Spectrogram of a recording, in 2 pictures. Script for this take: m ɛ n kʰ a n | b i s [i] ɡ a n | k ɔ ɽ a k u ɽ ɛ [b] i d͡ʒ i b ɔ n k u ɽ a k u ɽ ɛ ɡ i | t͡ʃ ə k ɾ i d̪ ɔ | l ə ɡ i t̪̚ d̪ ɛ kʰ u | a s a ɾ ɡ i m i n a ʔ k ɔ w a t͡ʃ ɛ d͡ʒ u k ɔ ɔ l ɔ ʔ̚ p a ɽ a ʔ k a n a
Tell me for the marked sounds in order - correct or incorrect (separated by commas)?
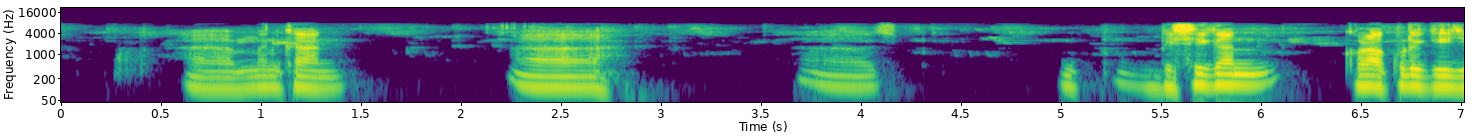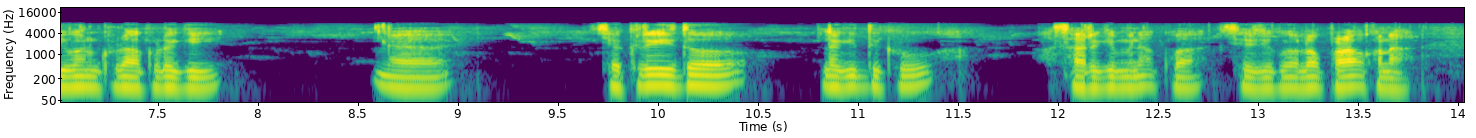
correct, incorrect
